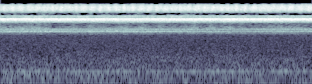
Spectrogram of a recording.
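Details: Crickets with grasshoppers calling through a summer evening as a doe and spotted fawn feed on hay; a constant high-pitched, buzzing drone in layered bands, uninterrupted, over a dull low background rumble.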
